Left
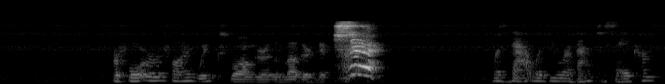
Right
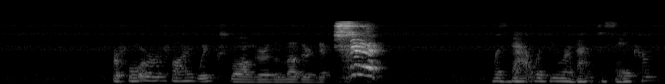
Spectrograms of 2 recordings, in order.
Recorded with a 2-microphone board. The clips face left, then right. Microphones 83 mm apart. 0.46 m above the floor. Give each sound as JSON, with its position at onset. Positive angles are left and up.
{"t": 1.1, "sound": "a man speaking", "side_deg": 0, "distance_m": 4.0}
{"t": 3.3, "sound": "a shout", "side_deg": 55, "distance_m": 2.5}
{"t": 4.9, "sound": "a woman speaking", "side_deg": 5, "distance_m": 6.0}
